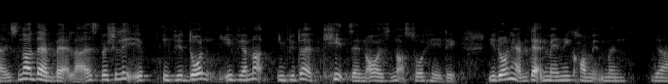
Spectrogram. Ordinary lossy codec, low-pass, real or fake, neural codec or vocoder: AAC, 48 kbps; 7.2 kHz; fake; codec, 16 kHz, 4.8 kbps, FACodec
